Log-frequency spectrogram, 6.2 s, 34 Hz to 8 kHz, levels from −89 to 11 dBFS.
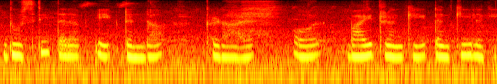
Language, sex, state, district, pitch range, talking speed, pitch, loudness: Hindi, female, Punjab, Pathankot, 200-220 Hz, 115 wpm, 210 Hz, -15 LUFS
